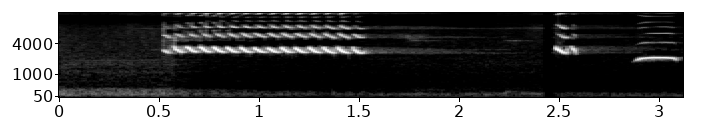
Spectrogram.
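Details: Black-collared starling singing: after a quiet start, a loud, rapidly trilled high whistle holds for about a second, followed by a brief warbled note and a short, clear, flat whistle, over faint low background hum.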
